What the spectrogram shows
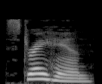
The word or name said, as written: strahan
